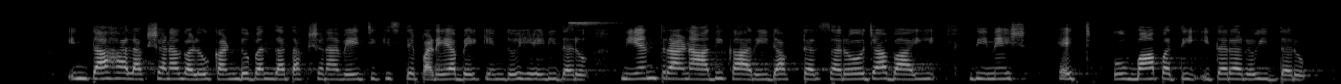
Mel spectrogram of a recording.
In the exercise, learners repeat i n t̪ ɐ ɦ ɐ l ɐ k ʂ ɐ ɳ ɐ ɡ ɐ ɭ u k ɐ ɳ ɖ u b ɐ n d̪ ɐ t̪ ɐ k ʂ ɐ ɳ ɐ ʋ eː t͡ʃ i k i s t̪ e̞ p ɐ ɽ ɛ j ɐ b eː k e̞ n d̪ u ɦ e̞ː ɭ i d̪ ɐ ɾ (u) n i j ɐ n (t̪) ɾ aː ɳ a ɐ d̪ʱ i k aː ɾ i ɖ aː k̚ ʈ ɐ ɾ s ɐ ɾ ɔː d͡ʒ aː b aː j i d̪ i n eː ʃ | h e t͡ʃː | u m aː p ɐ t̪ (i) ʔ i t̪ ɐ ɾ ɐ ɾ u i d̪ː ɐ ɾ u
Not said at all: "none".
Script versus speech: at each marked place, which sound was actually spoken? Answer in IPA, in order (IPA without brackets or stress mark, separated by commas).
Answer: u, t̪, i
